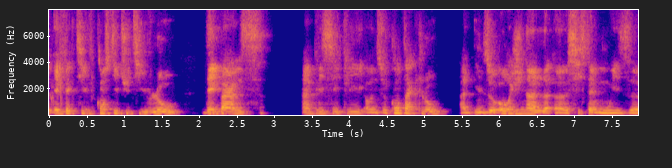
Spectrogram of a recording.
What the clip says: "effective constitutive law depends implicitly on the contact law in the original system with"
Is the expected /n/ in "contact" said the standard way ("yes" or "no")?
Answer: no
